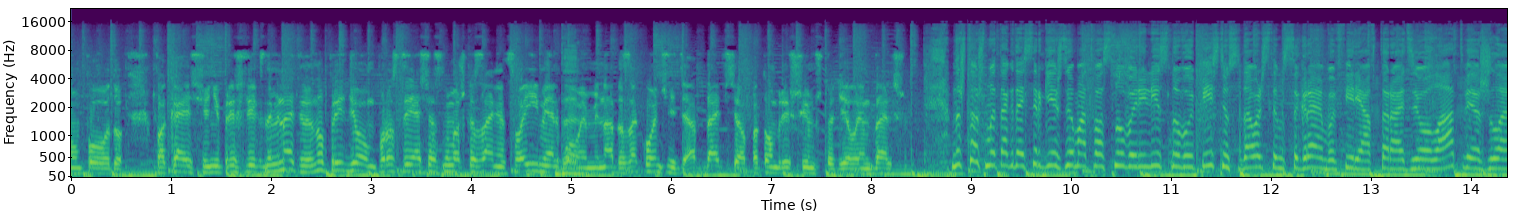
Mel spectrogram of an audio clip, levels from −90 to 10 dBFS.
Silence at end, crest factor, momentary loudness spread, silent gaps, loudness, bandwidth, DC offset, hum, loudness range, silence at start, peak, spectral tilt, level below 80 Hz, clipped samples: 0 s; 12 dB; 2 LU; none; -12 LUFS; 16 kHz; under 0.1%; none; 1 LU; 0 s; 0 dBFS; -4.5 dB/octave; -20 dBFS; under 0.1%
